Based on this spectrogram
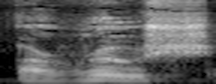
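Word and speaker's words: Rush: Roosh is how it's pronounced.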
